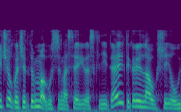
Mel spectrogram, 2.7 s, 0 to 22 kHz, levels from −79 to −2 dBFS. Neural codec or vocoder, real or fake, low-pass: autoencoder, 22.05 kHz, a latent of 192 numbers a frame, VITS, trained on many speakers; fake; 7.2 kHz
